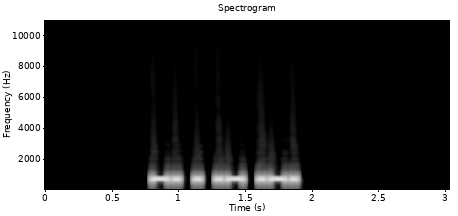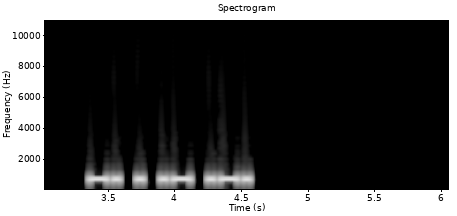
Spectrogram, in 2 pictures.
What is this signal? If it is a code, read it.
Morse code, heard as a keyed tone, about 28 wpm, 700 Hz. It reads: NEAR NEAR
